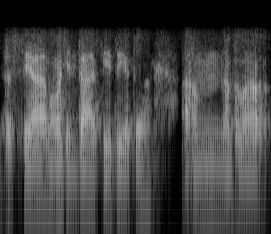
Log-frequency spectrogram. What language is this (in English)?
Sanskrit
